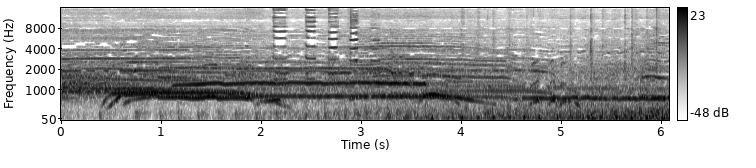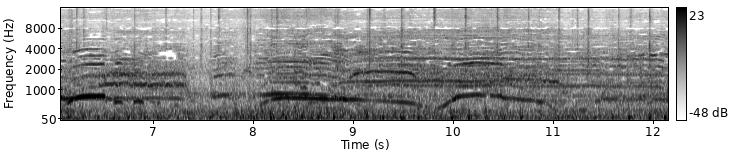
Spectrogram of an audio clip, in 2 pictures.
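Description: A large crowd sings together in the open air.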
